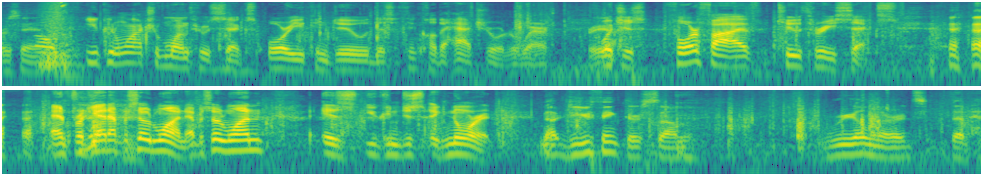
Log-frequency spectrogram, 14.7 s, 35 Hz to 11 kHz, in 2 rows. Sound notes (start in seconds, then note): 6.7 laughing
